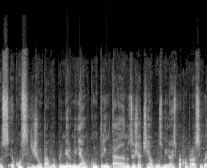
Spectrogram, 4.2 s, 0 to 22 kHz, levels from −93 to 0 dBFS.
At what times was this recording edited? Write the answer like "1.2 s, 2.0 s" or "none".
none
